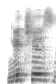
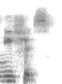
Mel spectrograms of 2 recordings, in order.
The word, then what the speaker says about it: niche: And it has two different ways people pronounce it: niches, niches. Some people hate niches, niches.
